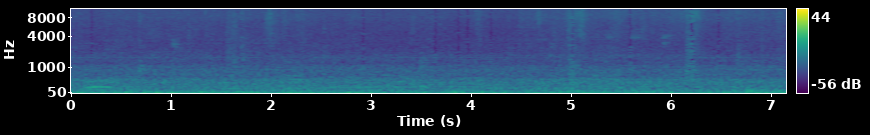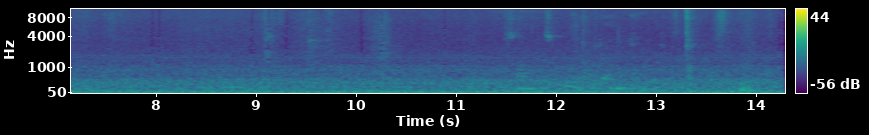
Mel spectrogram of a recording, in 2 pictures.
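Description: A young man speaks calmly over a video call, played through loudspeakers in a large echoing room.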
